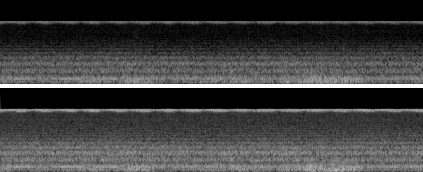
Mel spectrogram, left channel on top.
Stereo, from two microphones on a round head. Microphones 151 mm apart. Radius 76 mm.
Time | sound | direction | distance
0.0 | an insect | 70° right (ahead or behind) | ?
